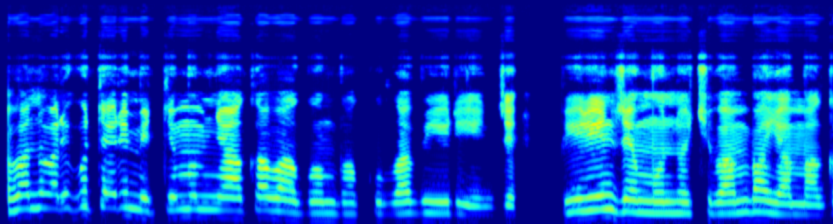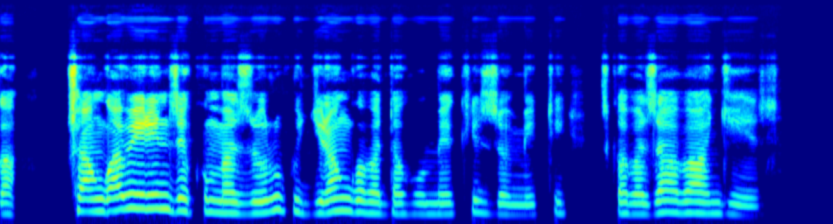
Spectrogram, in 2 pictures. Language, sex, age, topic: Kinyarwanda, female, 25-35, agriculture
